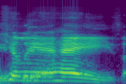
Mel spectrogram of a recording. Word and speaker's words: Killian Hayes: Killian Hayes.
